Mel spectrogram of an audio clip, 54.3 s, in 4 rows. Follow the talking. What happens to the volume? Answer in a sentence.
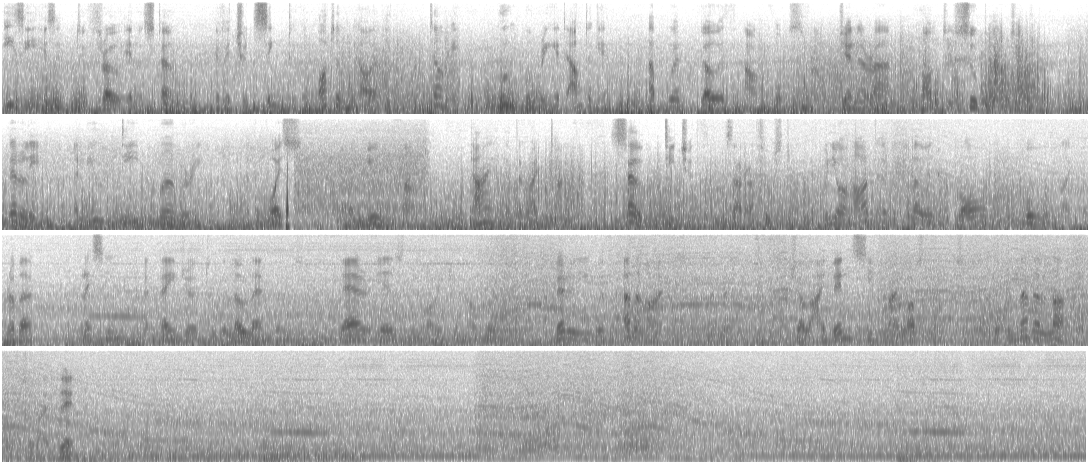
The loudness of the talking stays about the same.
